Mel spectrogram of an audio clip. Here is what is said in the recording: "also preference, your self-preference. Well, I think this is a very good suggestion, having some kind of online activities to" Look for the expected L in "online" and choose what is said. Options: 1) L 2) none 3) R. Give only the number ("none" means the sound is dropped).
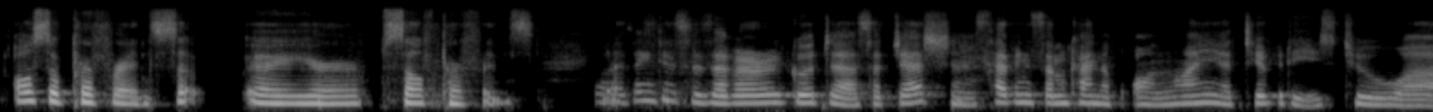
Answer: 1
